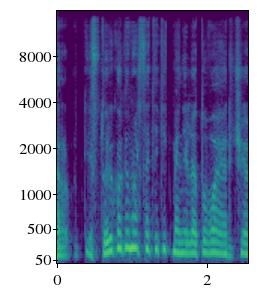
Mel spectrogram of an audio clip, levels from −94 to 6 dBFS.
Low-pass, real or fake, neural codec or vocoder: 14.4 kHz; fake; codec, 44.1 kHz, 7.8 kbps, DAC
